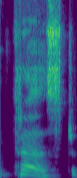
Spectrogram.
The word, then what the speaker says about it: thirst: और यहाँ पर देखिए THIRST, इसको पढ़ते हैं हम थ्रस्ट। थ्रस्ट मीन्स क्या होता है, प्यासा। तो यहाँ पर टी का उच्चारण हमने थे किया है, क्योंकि टी के साथ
